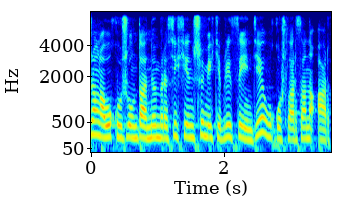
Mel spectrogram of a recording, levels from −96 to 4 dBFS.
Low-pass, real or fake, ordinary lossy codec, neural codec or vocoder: 7.2 kHz; real; none; none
